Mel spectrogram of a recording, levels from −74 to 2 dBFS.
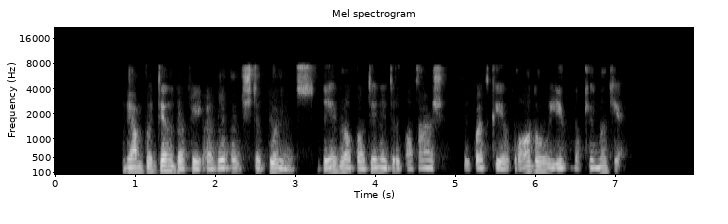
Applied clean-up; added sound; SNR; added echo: neural mask model DeepFilterNet 3.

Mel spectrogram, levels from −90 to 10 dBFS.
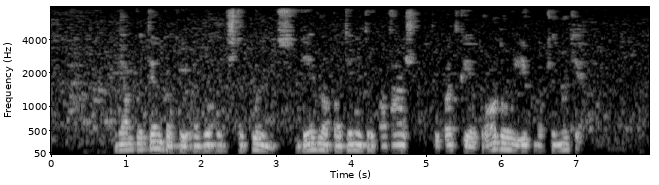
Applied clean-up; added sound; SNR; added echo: classical method Wiener filter.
